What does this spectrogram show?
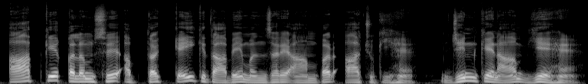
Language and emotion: Urdu, neutral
